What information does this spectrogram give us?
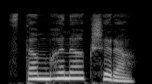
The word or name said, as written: ಸ್ತಂಭನಾಕ್ಷರ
